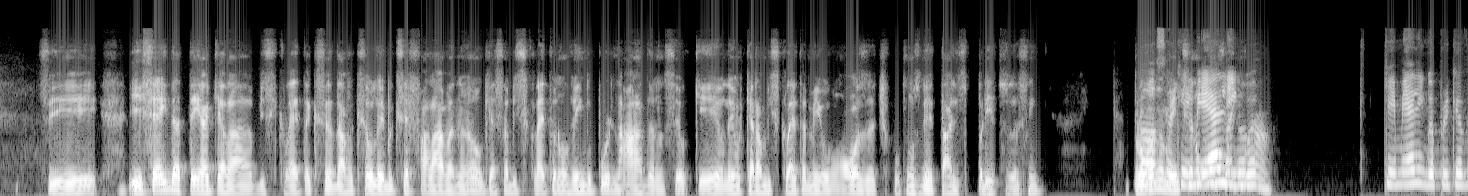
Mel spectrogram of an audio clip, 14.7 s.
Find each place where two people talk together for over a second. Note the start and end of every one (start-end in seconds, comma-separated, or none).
11.3-12.6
